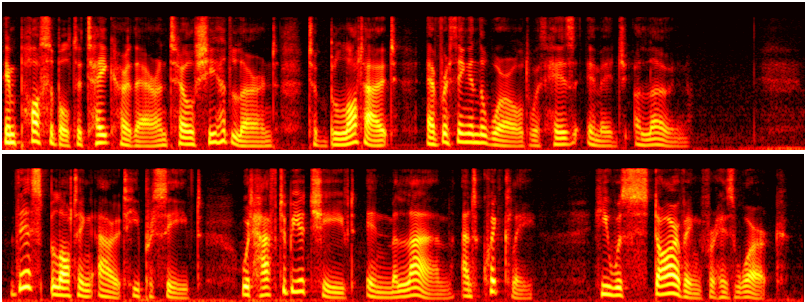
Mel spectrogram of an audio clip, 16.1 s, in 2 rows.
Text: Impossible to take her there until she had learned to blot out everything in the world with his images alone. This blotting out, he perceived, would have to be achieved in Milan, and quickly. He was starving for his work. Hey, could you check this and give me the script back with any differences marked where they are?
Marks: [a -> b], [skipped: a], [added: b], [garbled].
Impossible to take her there until she had learned to blot out everything in the world with his [images -> image] alone. This blotting out, he perceived, would have to be achieved in Milan, and quickly. He was starving for his work.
